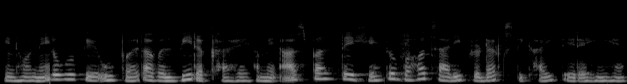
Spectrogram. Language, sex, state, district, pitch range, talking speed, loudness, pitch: Hindi, female, Chhattisgarh, Korba, 165-225 Hz, 180 wpm, -35 LUFS, 180 Hz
